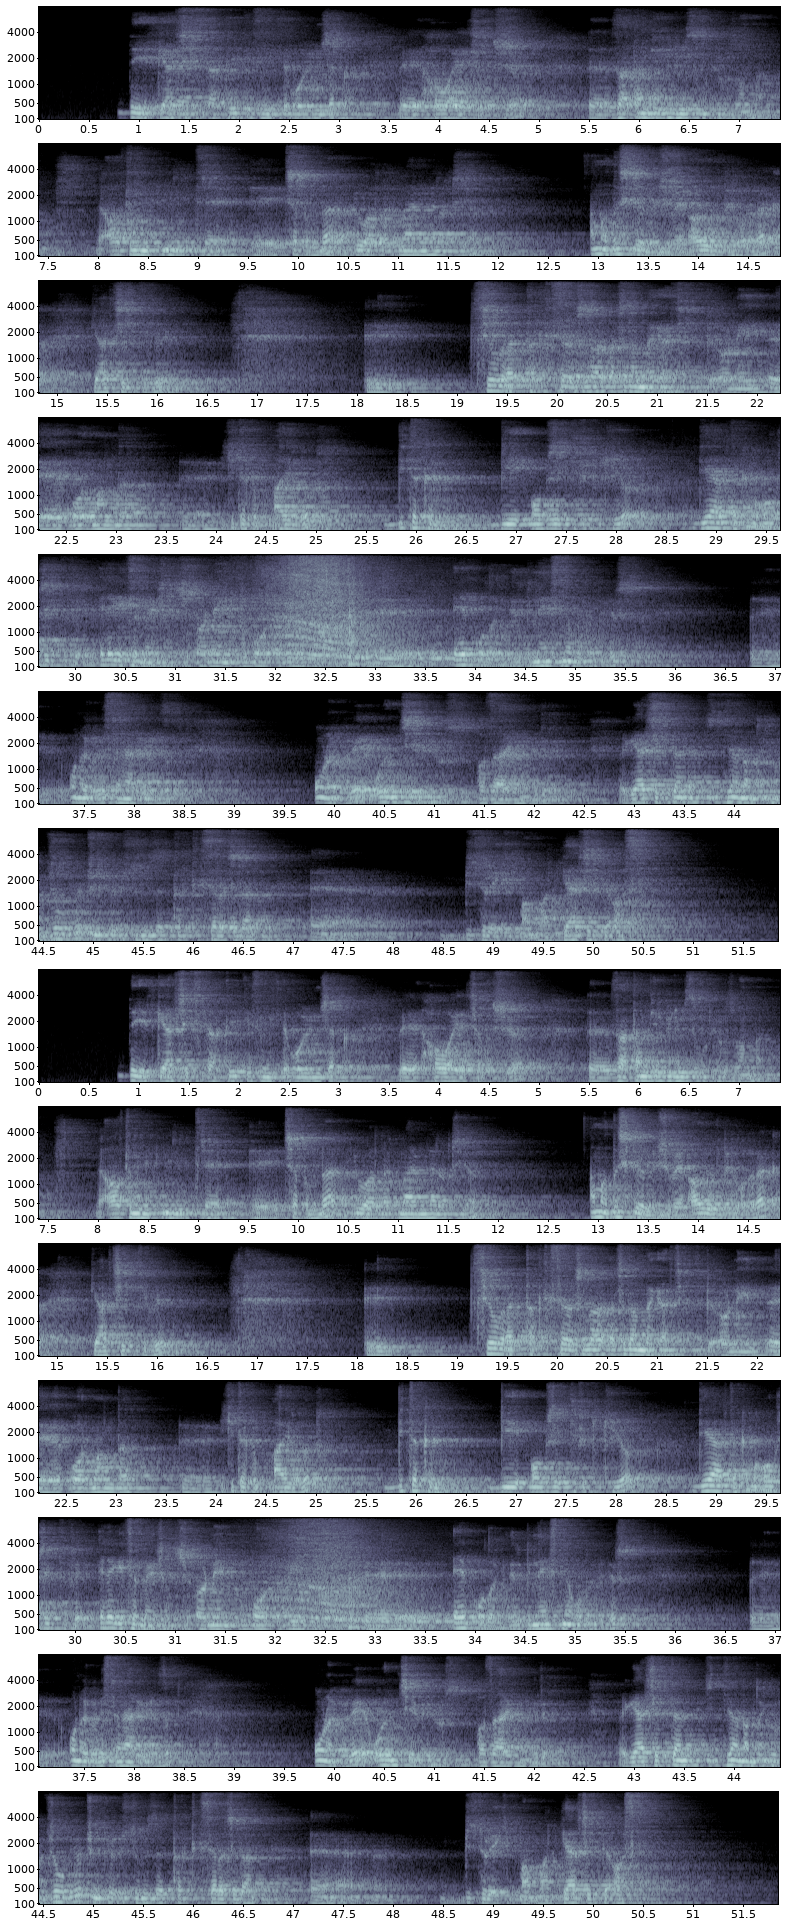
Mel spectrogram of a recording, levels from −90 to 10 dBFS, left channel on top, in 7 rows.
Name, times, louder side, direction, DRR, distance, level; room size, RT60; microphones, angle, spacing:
voice 1, 0.8-7.3 7.6-7.7 8.0-11.8 12.9-16.1 16.7-17.5 18.1-18.4 19.1-23.2 23.6-25.1 25.7-26.3 26.7-28.2 28.5-35.5 36.7-38.9 39.8-42.2 42.5-46.9 47.2-47.9 48.5-50.4, right 2 dB, 80° right, 1 dB, 0.8 m, -20 dB
Motorcycle / Engine, 28.2-28.3 28.6-35.7, left 2 dB, 60° left, 0.9 m, -26 dB
14.5 x 5.4 x 6.5 m, 2.4 s
head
